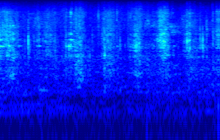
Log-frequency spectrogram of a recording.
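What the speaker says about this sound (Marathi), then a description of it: "सर्व जिन्नस आपण छान मिक्स करून घेऊया।" A spoon steadily scraping and stirring salt, white sesame seeds and sugar into chivda spice mix, a continuous dry rustling with rhythmic pulses, close and alone.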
